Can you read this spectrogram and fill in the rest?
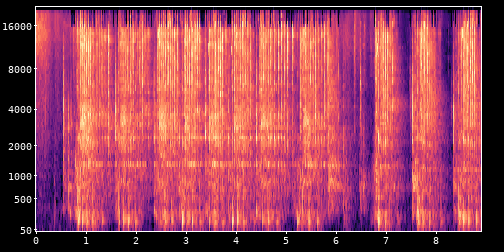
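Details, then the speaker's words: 1999 Suzuki RM125 two-stroke dirt bike, non-running: repeated fast kicks turn the engine over cleanly and smoothly with no knock or clatter from the bottom end, so rod bearing and crank seem fine. "I don't hear any knocking, so I don't think it is the rod bearing."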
